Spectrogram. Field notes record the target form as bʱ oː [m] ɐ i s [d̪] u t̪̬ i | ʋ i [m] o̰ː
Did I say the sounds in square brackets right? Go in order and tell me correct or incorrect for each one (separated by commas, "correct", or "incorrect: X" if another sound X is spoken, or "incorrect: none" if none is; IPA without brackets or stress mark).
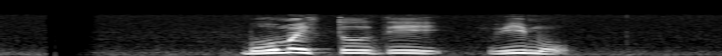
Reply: correct, incorrect: t̪, correct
